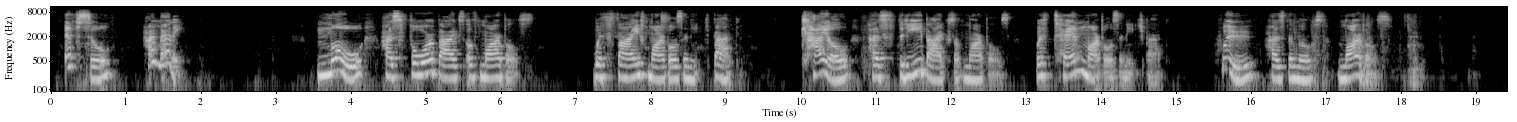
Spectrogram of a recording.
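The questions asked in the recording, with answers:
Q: Who has the most marbles?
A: Kyle (30 marbles; Mo has 20)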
